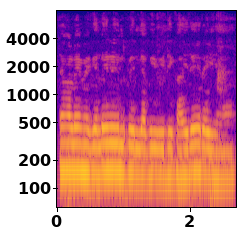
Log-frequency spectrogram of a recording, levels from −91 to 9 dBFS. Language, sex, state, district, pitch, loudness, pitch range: Hindi, male, Haryana, Rohtak, 140 Hz, -12 LUFS, 130-145 Hz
